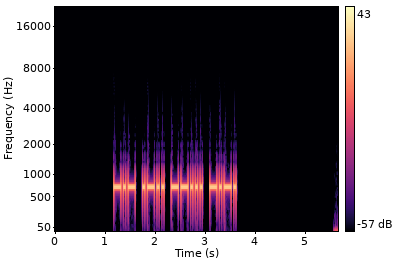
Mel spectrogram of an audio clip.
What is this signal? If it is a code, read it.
Morse code, heard as a keyed tone, about 25 wpm, 700 Hz. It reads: KL7C
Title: DXCC-100 Call Signs - 4 Characters - 25wpm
